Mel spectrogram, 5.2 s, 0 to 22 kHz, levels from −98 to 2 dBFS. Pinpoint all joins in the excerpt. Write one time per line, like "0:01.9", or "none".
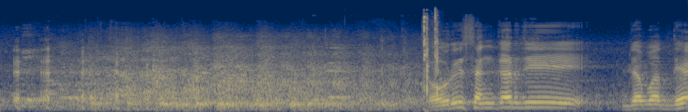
0:03.1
